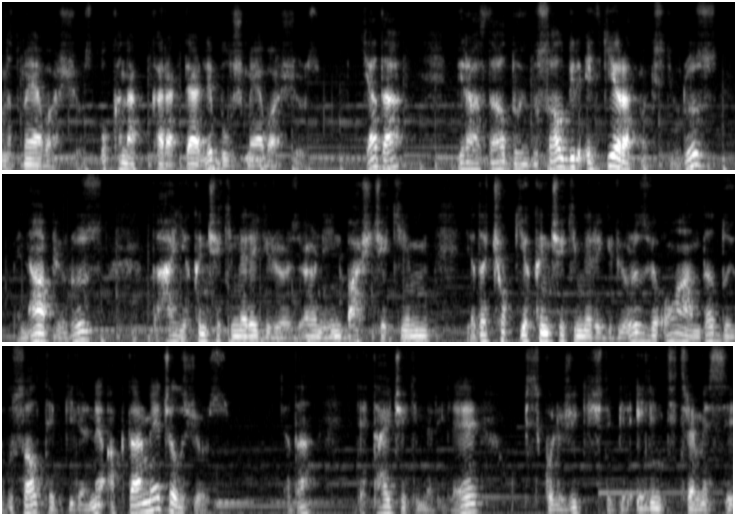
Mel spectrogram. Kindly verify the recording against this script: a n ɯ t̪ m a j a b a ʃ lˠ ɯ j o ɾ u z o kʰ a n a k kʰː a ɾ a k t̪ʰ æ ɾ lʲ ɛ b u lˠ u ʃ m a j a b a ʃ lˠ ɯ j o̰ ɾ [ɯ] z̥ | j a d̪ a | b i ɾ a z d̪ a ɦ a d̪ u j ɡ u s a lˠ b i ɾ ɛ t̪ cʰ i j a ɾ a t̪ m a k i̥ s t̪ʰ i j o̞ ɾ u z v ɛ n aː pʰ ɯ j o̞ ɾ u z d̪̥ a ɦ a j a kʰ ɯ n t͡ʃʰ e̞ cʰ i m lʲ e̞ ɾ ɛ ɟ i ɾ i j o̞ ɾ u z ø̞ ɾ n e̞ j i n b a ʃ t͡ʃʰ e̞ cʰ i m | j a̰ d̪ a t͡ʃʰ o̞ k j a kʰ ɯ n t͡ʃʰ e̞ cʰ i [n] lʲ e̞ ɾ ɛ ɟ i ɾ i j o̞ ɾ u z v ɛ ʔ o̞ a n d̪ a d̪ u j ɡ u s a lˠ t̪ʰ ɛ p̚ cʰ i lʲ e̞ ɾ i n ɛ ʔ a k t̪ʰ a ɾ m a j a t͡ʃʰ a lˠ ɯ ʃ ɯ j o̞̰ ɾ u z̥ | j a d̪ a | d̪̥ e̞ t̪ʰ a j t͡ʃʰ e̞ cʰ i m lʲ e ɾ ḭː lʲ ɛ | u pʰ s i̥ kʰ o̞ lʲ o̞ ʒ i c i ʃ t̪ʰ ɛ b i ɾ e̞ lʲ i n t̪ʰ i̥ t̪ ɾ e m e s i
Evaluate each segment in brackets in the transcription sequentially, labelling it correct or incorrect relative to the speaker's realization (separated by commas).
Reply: incorrect, incorrect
